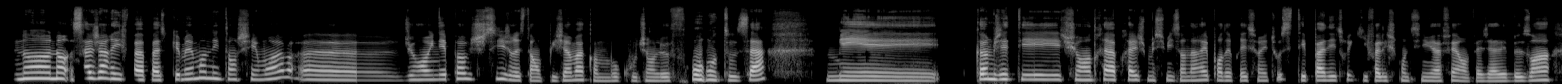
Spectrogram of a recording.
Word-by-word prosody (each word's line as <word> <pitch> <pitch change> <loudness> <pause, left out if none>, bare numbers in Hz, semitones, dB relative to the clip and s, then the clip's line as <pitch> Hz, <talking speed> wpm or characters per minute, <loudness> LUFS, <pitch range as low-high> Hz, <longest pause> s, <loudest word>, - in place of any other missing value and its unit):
Non, 275 +2 +6
non 270 -1 +6
ça 280 +5 +2
j'arrive 265 -4 +3
pas 215 -1 +6
parce 205 -1 +1
que 230 - -2
même 250 +5 +1
en 295 -1 +1
étant 250 -3 -2
chez 225 0 -5
moi, 255 +7 +1 0.2
heu, 200 -3 -1
durant 210 +3 -2
une 220 +1 -3
époque 260 +3 +1
j 240 - -3
si 255 -1 -1
je 210 - -2
restais 190 -2 -1
en 165 - -4
pyjama 190 +4 0
comme 165 -4 -7
beaucoup 170 0 -9
de - - -17
gens 175 -2 -3
le 170 0 -3
font 210 +2 +1
tout 190 -2 -3
ça 210 +6 +4 0.6
mais 185 -3 0 0.3
comme 245 0 +6
j'étais 225 -2 0
je - - -5
suis 215 - -2
rentré 205 +2 +1
après 210 0 +3
je - - -9
me 195 - -6
suis 200 - -7
mis 185 - -9
en 185 - -5
arrêt 200 +2 -1
pour 190 -1 -3
dépression 180 0 -6
et 180 - -7
tout, - - -9
c'était 190 -4 -5
pas 190 -1 +2
des 190 0 -2
trucs 215 +1 -10
qu'il 185 -3 -12
fallait 180 -1 0
que - - -7
je - - -16
continue 175 -1 -6
à 165 - +1
faire, 180 -2 -2
en 160 - -4
fait, 160 0 -5
j'avais 160 0 -1
besoin 185 +4 +2
200 Hz, 240 wpm, -23 LUFS, 185-225 Hz, 0.6 s, Non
